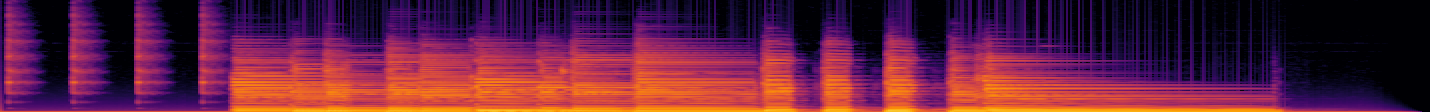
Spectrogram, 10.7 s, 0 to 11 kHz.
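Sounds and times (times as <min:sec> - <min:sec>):
typical guitar phrase in open-D tuning: 0:01.8 - 0:09.7.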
